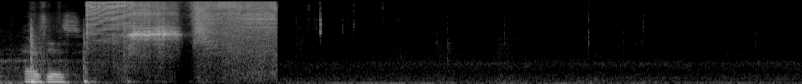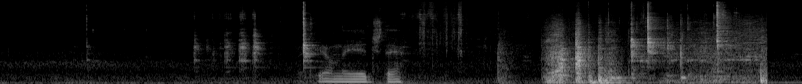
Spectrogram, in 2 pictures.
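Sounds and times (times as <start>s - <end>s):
loud hiss: 0.8s - 2.8s.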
